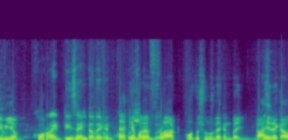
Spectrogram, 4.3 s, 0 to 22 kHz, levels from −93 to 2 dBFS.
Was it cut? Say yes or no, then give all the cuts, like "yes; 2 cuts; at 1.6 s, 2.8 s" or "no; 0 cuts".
no; 0 cuts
